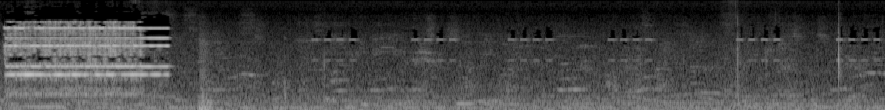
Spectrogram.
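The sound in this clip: An electronic phone ringtone plays a bright burst of layered, tonal notes for under two seconds, then cuts off abruptly, leaving only faint background noise.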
